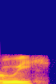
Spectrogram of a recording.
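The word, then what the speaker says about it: Ogbuehi: So there's, you know, when you throw Humphreys and then the Obichi, how do you say, Ogbui or whatever? – Ogbui, yeah.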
